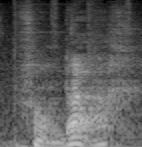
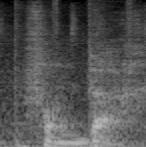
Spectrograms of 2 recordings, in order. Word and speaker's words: vandaag: Vandaag, spelled just a little bit differently. Vandaag means today. Remember to pronounce your double A, not aw. So, vandaag, and pronounce your V like an F.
